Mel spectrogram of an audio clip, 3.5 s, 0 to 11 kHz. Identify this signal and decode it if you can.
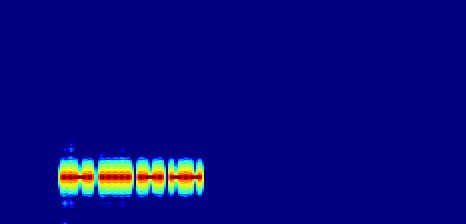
Morse code, heard as a keyed tone, about 52 wpm, 700 Hz. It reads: F5RK
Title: DXCC-100 Call Signs - 4 Characters - Repeated 3x - 50wpm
